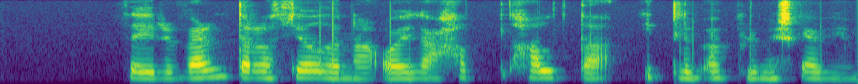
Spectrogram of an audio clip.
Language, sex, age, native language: Icelandic, female, 18-19, Icelandic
